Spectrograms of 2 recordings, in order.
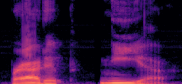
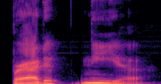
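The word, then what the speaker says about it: bradypnea: the third syllable so we have two syllables we have to say pretty fast and run them together and put the stress on knee so this is brdp nia brdp nia b r a d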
